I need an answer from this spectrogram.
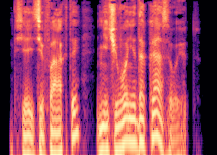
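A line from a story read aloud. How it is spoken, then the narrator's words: Less calm objection. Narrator (Russian): уже не так спокойно возразил Ллойд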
